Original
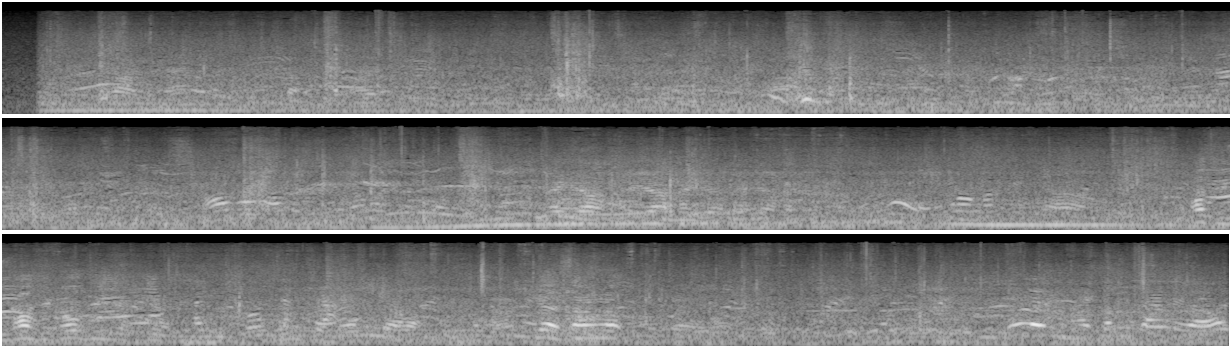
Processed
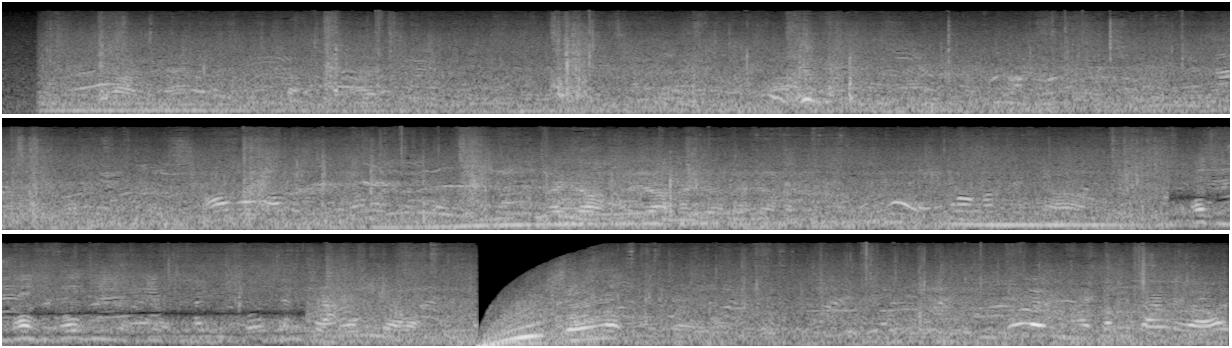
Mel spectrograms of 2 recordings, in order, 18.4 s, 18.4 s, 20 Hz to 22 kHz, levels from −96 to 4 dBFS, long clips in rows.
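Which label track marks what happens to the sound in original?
11.970000	13.800000	static phaser centre 340 Hz, stages 6
14.650000	14.650000	tape start 0.65 s

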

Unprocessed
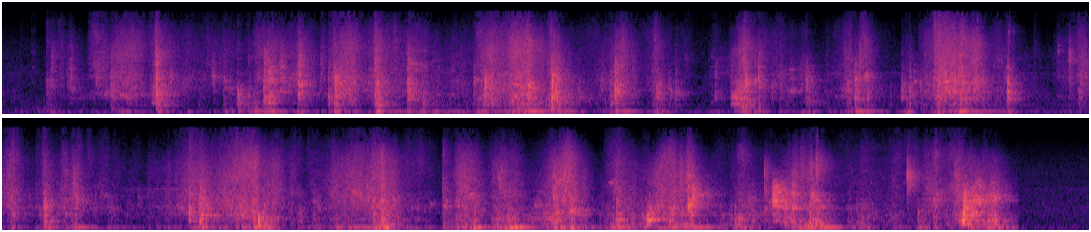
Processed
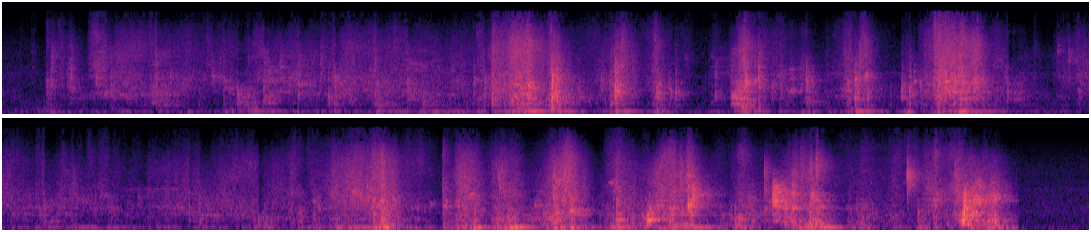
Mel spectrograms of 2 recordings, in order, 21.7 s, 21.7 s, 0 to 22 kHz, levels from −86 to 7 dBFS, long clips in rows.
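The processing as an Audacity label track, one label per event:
1.050000	4.910000	compression 4:1, threshold -39 dBFS
9.960000	13.760000	compression 12:1, threshold -40 dBFS

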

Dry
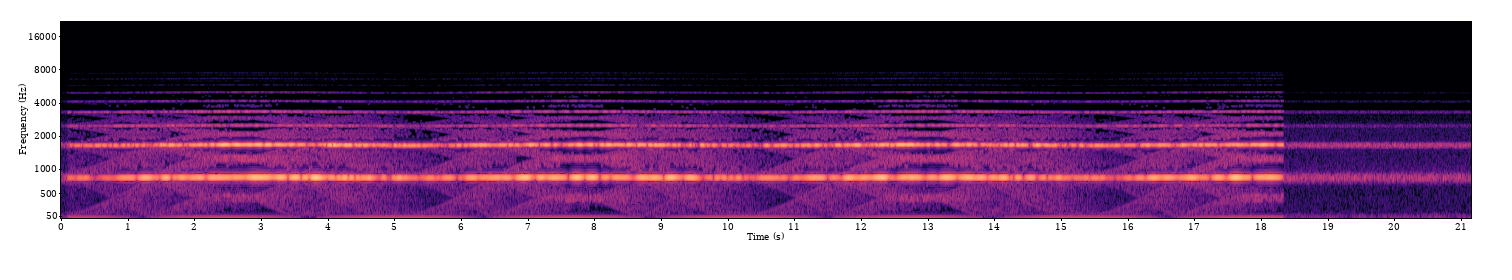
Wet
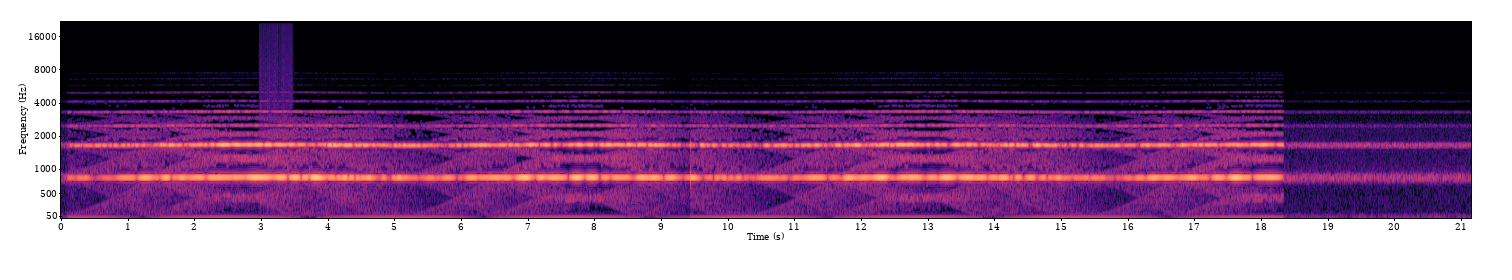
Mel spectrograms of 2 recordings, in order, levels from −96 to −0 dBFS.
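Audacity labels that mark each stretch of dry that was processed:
2.960000	3.470000	crackle 590 per s -36 dBFS
8.880000	9.440000	fade out linear, to -9 dB

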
